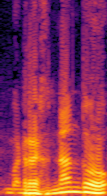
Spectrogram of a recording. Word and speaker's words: Reinaldo: Reinaldo, como lo pronuncia él. Sí.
